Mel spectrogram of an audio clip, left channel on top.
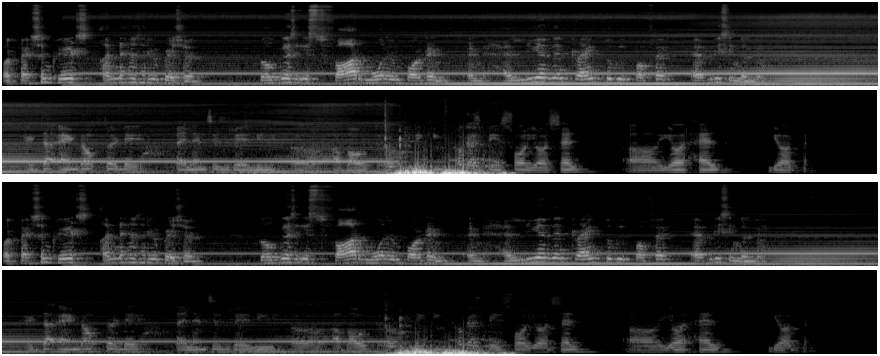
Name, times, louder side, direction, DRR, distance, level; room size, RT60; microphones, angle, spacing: voice 1, 0.0-2.0 2.6-7.7, left 2 dB, 10° left, 0.3 m, -32 dB
sound 1, 0.6-13.8, left 5 dB, 90° left, 0.4 m, -26 dB
voice 2, 8.9-10.2 10.5-14.6 15.0-16.0 16.4-16.8, left 4 dB, 65° left, 0.8 m, -40 dB
5.7 x 3.6 x 5.7 m
head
